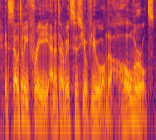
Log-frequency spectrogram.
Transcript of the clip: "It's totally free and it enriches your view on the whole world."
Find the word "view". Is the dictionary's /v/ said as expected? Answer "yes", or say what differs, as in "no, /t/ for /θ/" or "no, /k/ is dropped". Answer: yes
